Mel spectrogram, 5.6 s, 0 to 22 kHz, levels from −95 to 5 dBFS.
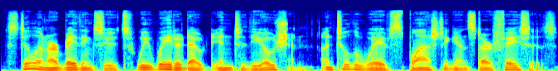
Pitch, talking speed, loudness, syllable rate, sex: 95 Hz, 195 wpm, -18 LUFS, 5.0 syllables/s, male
